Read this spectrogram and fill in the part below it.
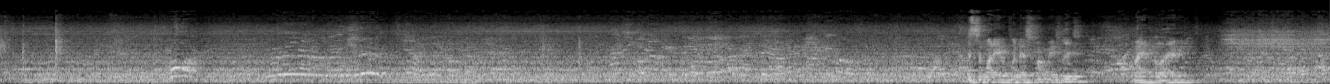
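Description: A metal band plays loud, distorted music live in a reverberant hall.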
